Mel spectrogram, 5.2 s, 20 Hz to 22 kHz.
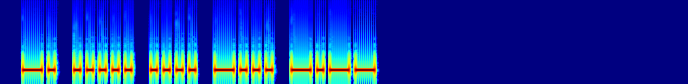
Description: Morse code, heard as a keyed tone, about 25 wpm, 700 Hz. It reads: N5HBY
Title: USA Call Signs 25wpm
